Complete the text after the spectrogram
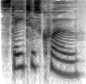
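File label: "status quo", British English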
